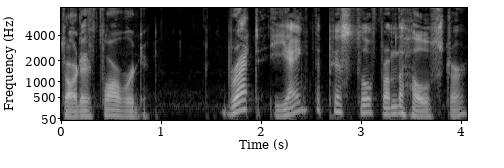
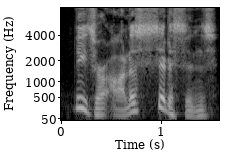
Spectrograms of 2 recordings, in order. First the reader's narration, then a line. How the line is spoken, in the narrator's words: the fat man gasped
